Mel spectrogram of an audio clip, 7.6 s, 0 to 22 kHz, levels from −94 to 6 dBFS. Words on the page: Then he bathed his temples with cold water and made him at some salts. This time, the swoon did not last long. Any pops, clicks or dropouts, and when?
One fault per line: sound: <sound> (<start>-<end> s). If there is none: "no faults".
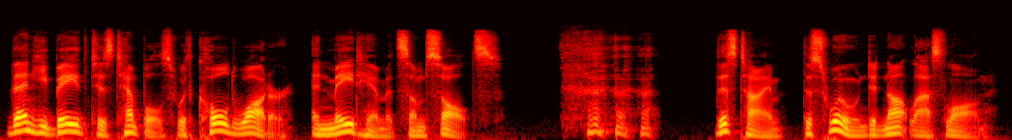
sound: laugh (4.2-5.0 s)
